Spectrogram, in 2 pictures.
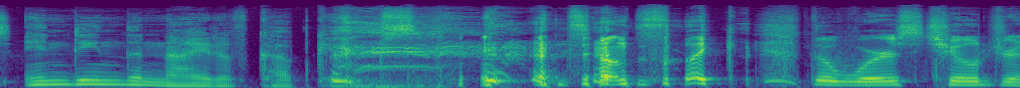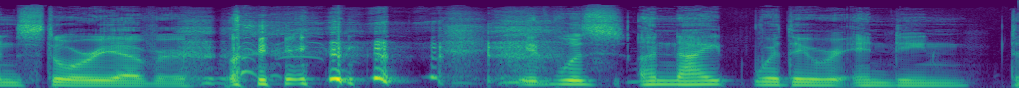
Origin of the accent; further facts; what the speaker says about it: Florida, United States; I grew up in Florida near the beach, so it was very important that I learned to swim.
